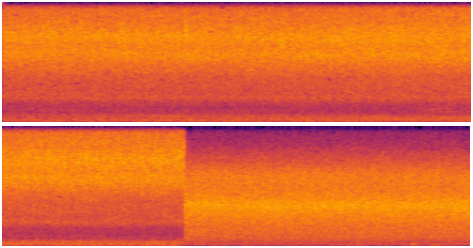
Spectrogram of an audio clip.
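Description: Steady rushing noise with a low rumble, which switches abruptly about two-thirds of the way through to the bright, even hiss of a fast mountain stream running over rocks.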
